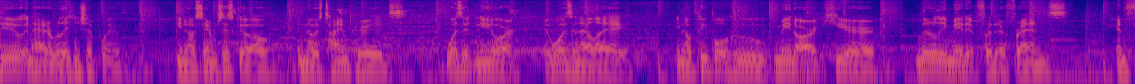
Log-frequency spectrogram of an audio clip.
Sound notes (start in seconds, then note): none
